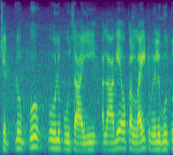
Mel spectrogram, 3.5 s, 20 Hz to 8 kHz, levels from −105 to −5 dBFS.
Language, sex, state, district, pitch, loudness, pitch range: Telugu, male, Andhra Pradesh, Sri Satya Sai, 150 Hz, -18 LUFS, 135-160 Hz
